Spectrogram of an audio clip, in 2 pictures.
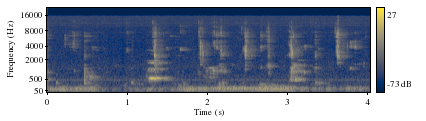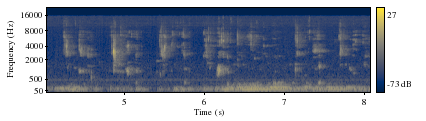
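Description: Close-miked chewing of mango slices dipped in sautéed shrimp paste: wet smacking and squishing mouth clicks, several a second, over a low steady hum.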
